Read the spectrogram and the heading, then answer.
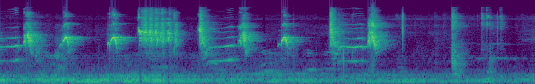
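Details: Long-tailed shrike from Banyuwangi, moulting yet singing: scratchy rasps, sharp clicks and short whistles in an irregular, lively sequence that fades toward the end.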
